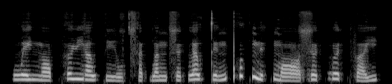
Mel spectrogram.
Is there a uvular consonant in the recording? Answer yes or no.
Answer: no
